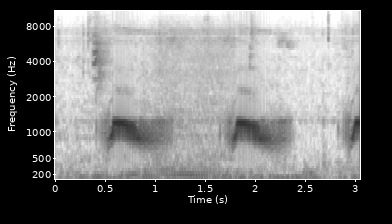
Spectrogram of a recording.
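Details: Male zebra dove giving long, drawn-out hollow coos, each lasting about half a second and repeated roughly every 1.3 seconds over a low background hum.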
